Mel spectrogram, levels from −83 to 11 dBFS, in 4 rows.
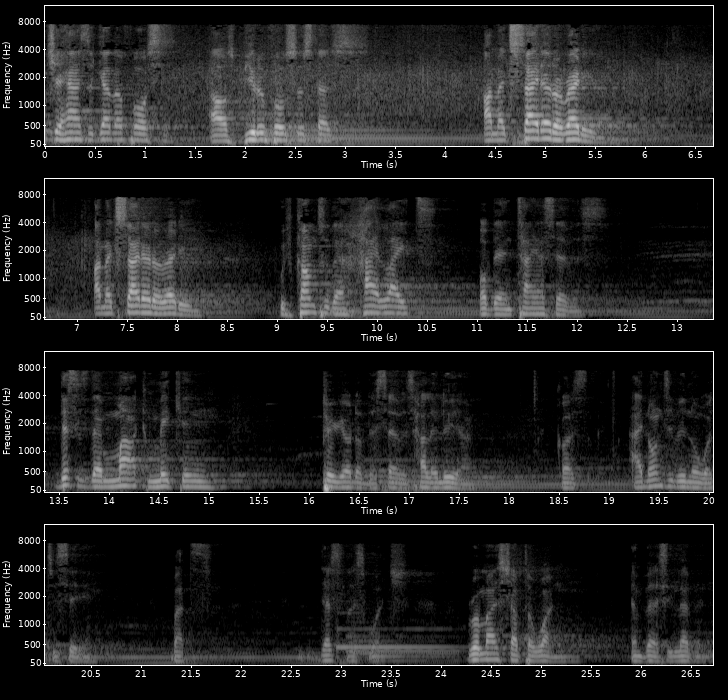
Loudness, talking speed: -27 LUFS, 115 wpm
